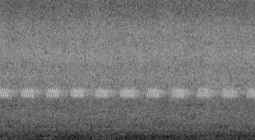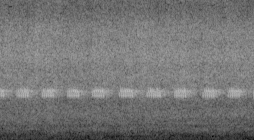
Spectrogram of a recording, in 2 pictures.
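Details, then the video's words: A male cricket calling a female to mate on a quiet summer night: clear, high, evenly pulsed chirps repeated about four times a second, steady and unbroken over a soft hiss of distant insects. "조용한여름밤 귀뚜라미소리"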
